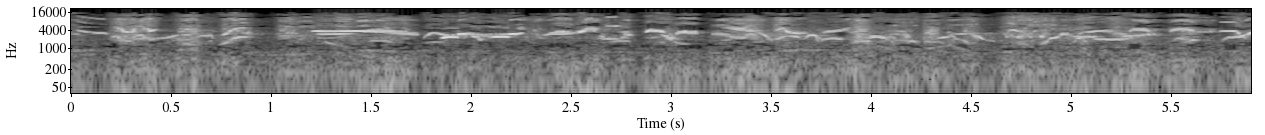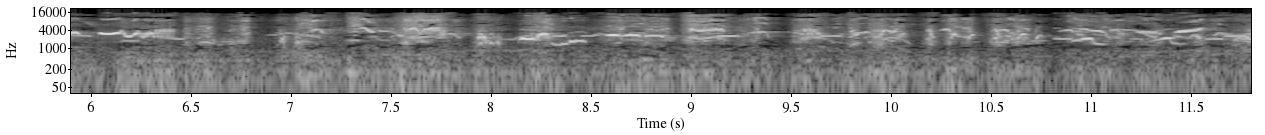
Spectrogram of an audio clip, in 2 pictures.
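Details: Oriental magpie-robin in aggressive, fighting display, tail spread: an unbroken, busy medley of fast whistles, trills and scratchy rasps, loud throughout with brief dips.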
